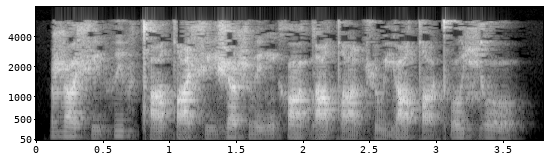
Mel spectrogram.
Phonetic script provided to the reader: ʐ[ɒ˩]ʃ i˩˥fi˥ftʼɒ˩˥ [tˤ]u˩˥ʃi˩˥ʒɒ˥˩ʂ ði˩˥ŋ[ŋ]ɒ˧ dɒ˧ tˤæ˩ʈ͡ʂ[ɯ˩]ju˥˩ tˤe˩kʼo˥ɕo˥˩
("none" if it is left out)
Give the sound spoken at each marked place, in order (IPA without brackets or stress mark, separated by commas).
ɒ˥˩, tˤ, x, u˩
